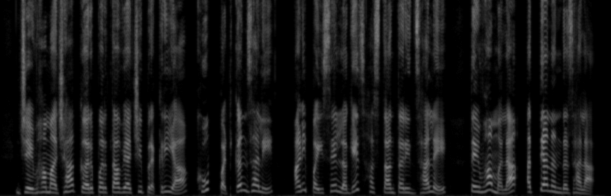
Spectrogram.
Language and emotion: Marathi, happy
